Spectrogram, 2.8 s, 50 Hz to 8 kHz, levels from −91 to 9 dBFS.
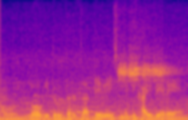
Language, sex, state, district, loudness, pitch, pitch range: Hindi, male, Rajasthan, Bikaner, -15 LUFS, 135 Hz, 135-140 Hz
